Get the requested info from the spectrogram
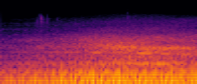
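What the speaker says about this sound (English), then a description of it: "let this car go." A car rolls past a motorcyclist pulled over at the roadside, a loud, close, low rumble of engine and tyre noise that swells and holds steady, with no voices.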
